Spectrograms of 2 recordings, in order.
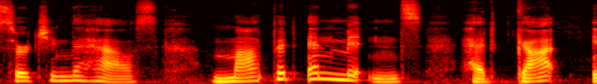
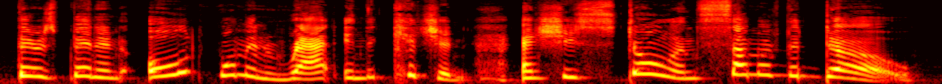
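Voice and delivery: high, loud, breathless kitten telling; a scared kitten blurting out the news; frightened kitten; 12 semitones higher, 5 dB louder than usual. A narrator's reading. Frightened kitten tells her mother about the rat, high and loud. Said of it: "She seemed to be in a terrible fright".

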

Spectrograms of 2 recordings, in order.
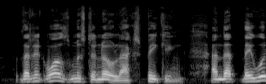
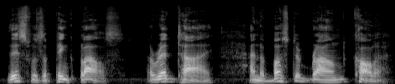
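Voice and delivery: plain reading voice

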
